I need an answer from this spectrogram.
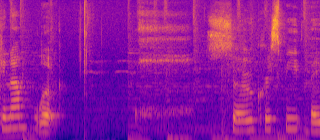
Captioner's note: cookie crunches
